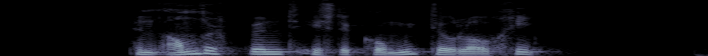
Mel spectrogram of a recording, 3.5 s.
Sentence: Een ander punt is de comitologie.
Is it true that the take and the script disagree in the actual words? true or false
false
